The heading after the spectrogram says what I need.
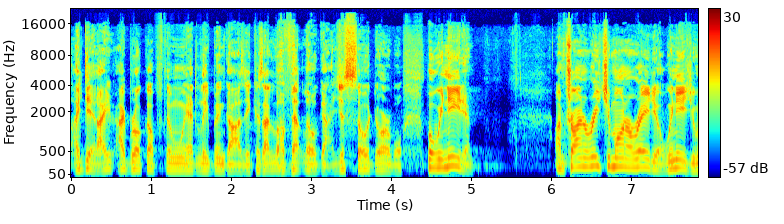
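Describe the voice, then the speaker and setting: A man giving a talk at a church, telling a combat story in an animated way and acting out quotes. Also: fairly high pitch. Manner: animated storyteller, acts out quotes, laughs often. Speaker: guest speaker. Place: church hall. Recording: long hall reverb.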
